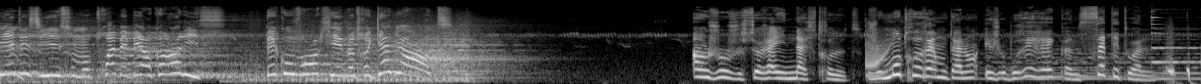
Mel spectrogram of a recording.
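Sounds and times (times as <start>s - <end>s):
voice echo: 0.0s - 5.6s
crickets chirping: 0.0s - 11.6s.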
